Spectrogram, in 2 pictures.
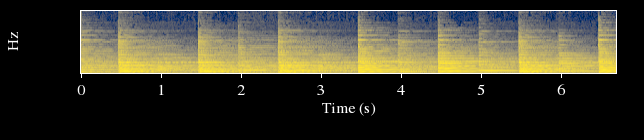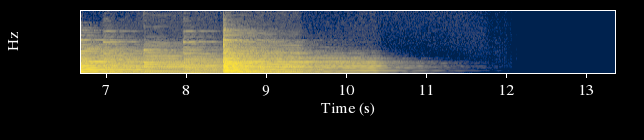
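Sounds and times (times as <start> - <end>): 
MIDI hymn music: 0.0 - 10.0.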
